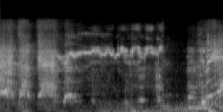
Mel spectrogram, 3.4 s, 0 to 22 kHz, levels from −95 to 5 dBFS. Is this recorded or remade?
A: remade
